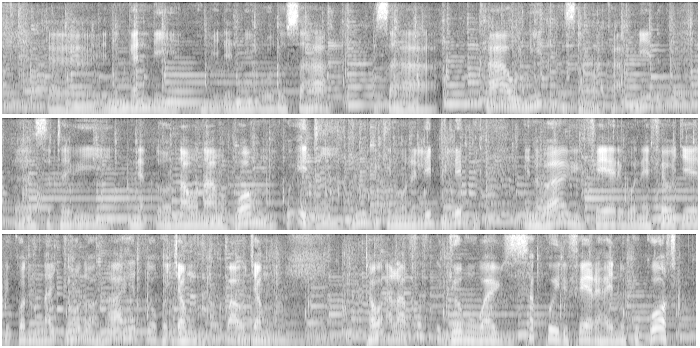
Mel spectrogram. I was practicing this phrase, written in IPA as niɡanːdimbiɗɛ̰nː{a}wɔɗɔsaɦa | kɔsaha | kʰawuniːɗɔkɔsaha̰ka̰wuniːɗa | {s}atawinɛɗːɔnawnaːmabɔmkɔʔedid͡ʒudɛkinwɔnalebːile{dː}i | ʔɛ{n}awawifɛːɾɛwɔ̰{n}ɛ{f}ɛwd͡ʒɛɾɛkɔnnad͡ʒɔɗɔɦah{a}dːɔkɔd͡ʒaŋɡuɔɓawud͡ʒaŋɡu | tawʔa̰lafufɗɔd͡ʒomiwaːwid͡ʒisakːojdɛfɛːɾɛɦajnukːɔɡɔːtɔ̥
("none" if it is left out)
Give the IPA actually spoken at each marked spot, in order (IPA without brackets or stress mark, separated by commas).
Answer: i, s, bː, n, n, f, ɛ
